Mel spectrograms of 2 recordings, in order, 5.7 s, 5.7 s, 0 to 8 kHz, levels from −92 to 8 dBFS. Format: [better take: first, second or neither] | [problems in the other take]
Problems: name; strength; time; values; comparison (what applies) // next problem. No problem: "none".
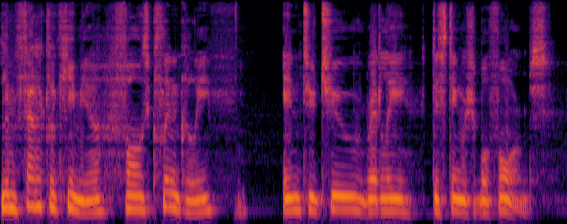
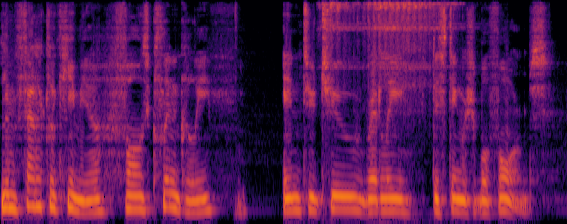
first | background sound (Tambourine); 8 dB below the speech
